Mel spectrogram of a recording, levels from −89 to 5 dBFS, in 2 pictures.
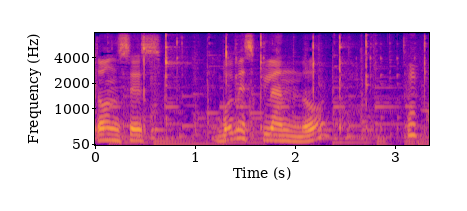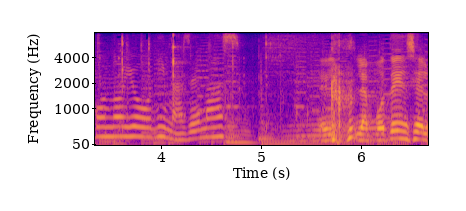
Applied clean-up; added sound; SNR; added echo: none; none; none; none.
